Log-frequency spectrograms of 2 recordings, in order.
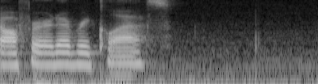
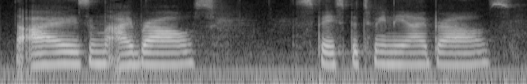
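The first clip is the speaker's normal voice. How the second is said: calm, even voice with long pauses between phrases; guided meditation. Acted. Teacher guiding the class to relax part by part, calm meditation voice. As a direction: lead a body scan, unhurried and level. Leads a body-scan meditation.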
